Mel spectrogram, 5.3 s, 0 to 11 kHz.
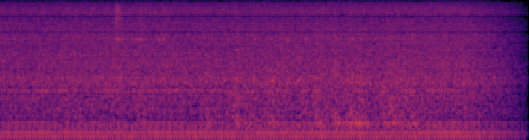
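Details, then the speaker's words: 2011 Jeep Patriot, T355 five-speed manual, clutch out at idle: a steady low drone with a rough, irregular rattling grind underneath; owner suspects worn input and countershaft bearings, unconfirmed. "it just almost sounds like something's broken in there I'm really hoping it's these bearings scary"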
